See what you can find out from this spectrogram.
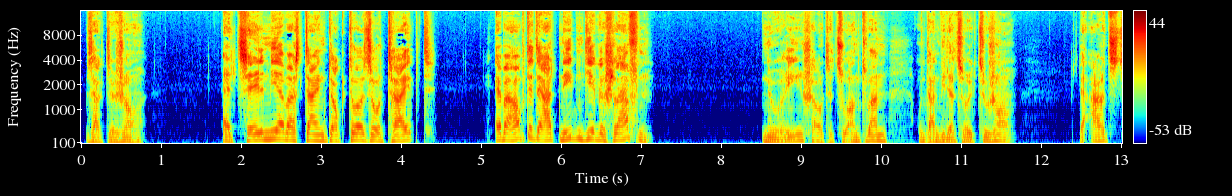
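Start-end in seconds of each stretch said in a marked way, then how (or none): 1.7-7.1 raised, pressing demand; stern interrogation. A narrator's reading. Jean checks the alibi with Nuri, stern interrogation. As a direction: press the assistant for answers.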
